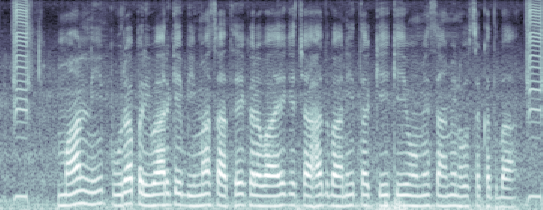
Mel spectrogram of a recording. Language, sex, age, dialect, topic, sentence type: Bhojpuri, male, 18-24, Southern / Standard, banking, question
